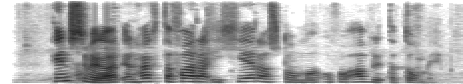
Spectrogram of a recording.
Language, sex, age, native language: Icelandic, female, 40-49, Icelandic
